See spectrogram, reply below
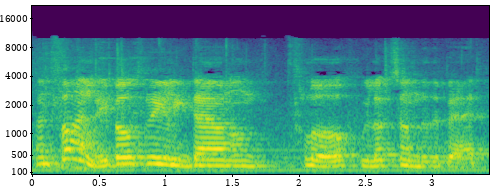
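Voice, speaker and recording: A man's voice: mid-range voice, fairly even intonation, fairly quick. A middle-aged or older British man giving a father of the bride wedding speech with dry, wry humour. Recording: roomy, distant microphone, clear background noise. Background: room noise and guests laughing.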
